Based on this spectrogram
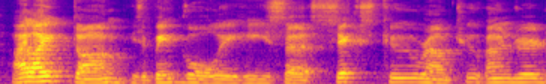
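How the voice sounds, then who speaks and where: In a room with audible echo, a man speaks at a fairly slow pace and medium pitch, his intonation fairly even but his loudness swinging a lot. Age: 70s. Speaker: hockey writer and commentator. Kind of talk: casual chat.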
